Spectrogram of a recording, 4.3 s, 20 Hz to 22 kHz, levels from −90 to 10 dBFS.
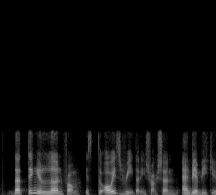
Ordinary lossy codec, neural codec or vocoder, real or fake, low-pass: none; codec, 24 kHz, 0.5 kbps, DualCodec; fake; 7.2 kHz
